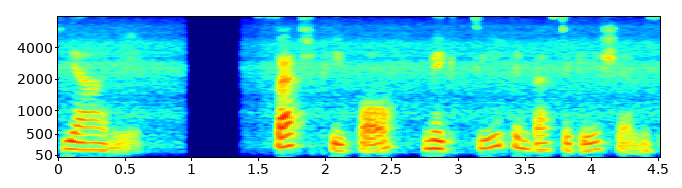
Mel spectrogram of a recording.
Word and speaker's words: Jnani: Belief becomes faith when there is a goal and when what one believes becomes the actual goal, this is what makes a “Jnani” (pronounced “gyani”).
